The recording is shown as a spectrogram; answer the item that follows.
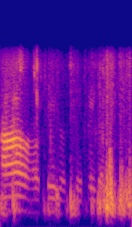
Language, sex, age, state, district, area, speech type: Odia, male, 30-45, Odisha, Nabarangpur, urban, conversation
